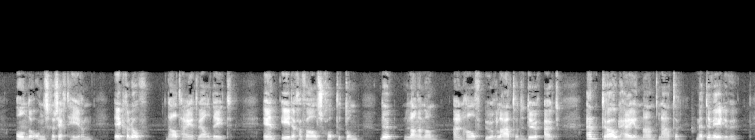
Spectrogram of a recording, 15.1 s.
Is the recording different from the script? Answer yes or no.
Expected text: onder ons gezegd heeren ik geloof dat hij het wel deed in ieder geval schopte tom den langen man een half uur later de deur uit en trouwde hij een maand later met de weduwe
no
